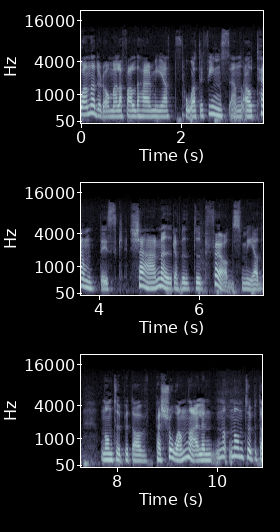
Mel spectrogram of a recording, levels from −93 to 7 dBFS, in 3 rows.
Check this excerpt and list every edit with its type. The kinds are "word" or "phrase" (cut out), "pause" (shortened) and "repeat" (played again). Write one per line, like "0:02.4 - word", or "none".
0:02.0 - word
0:03.2 - word
0:04.6 - pause
0:05.4 - phrase
0:08.7 - pause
